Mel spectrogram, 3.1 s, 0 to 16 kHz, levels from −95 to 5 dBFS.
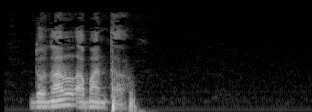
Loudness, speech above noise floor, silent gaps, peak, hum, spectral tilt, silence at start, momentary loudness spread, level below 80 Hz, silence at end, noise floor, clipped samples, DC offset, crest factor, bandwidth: -25 LUFS; 50 dB; none; -6 dBFS; 50 Hz at -55 dBFS; -6.5 dB/octave; 0.3 s; 13 LU; -42 dBFS; 1.75 s; -74 dBFS; under 0.1%; under 0.1%; 22 dB; 11.5 kHz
